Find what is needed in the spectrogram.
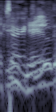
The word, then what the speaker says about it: Torquay: And then we're doing Burn It Down in Torquay. Is that how you pronounce it? – Yeah, Turkey. Torquay. – No, you nailed that.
